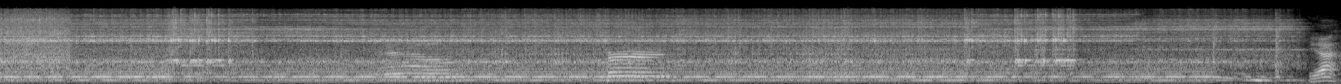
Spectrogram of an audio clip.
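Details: Accusize tapping head on a dedicated tap station with a new drill, tapping with Tap Magic, set near the "two" line: a steady high-pitched whir with smooth cutting and reversing, no chatter or binding, running properly.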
